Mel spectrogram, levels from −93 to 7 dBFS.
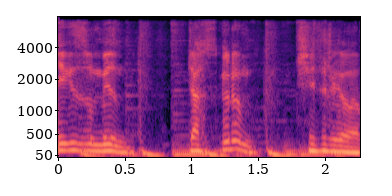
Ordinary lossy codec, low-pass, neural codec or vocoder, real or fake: none; 7.2 kHz; codec, 16 kHz, 4 kbps, X-Codec, HuBERT features, trained on general audio; fake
